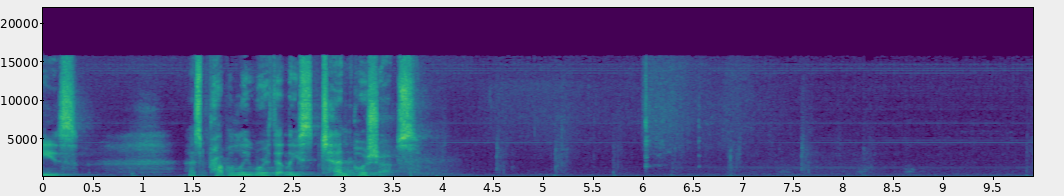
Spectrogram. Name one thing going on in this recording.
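Footsteps tread softly indoors.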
